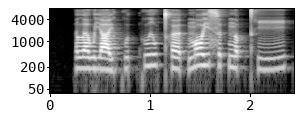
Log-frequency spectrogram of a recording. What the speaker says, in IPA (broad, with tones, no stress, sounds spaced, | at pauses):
l ɐ˨ w j aː˨˩ j kʷ ɐ˨ t̚ kʷ iː˥ w t̪ʰ œː˨ t̚ m ɔː˥ j s ɵ˧ t̚ n̪ ɐ˨ p̚ t̪ʰ iː˨˥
